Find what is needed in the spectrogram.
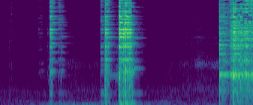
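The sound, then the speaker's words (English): Glasses clink as wine is served at dinner: a few sharp, bright chinks of glass separated by near silence, the last one ringing a little longer. “Okay, I'll serve the wine while you serve the food.”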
